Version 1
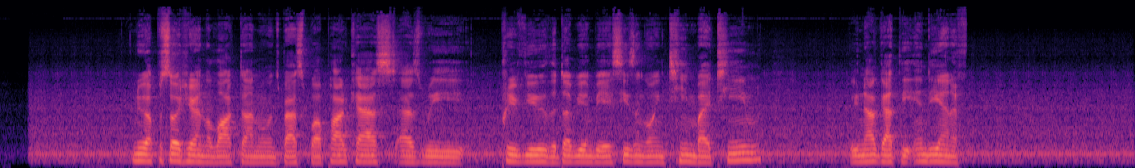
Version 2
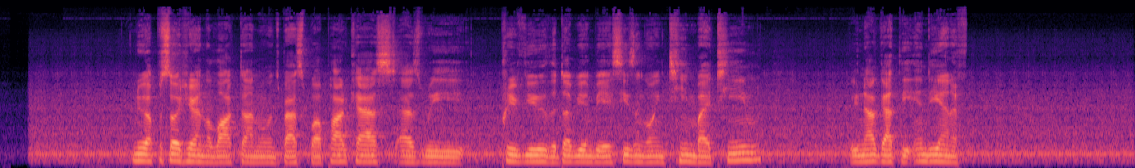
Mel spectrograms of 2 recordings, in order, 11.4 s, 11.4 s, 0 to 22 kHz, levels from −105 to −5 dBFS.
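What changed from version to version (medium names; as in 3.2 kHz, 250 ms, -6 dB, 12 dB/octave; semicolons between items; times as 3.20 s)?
speech +7.5 dB; background +9.0 dB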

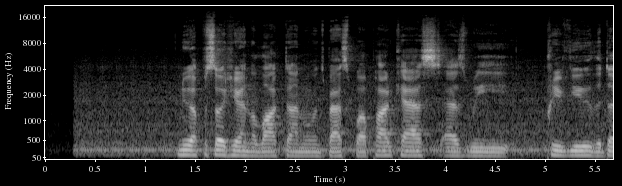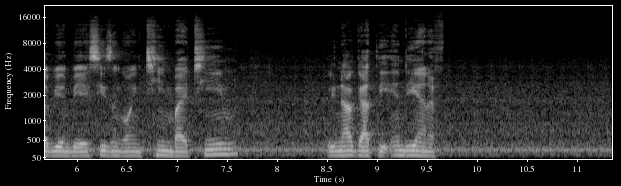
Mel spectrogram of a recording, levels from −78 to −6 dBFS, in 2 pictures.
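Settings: master: add peaking EQ 5.8 kHz +9 dB 0.93 oct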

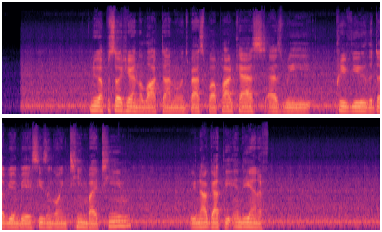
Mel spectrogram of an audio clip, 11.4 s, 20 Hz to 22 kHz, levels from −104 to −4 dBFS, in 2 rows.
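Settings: speech: add treble shelf 4.5 kHz -7.5 dB; master: add peaking EQ 5.8 kHz -9 dB 0.93 oct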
